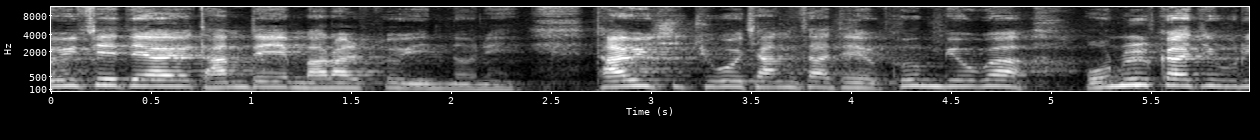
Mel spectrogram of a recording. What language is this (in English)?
Korean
